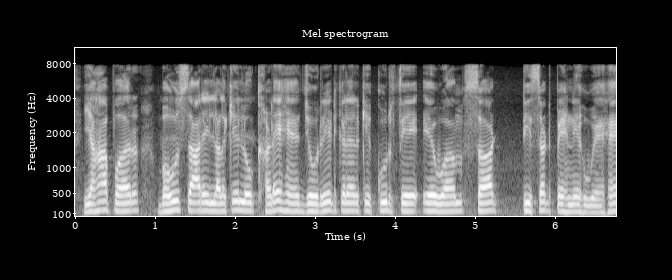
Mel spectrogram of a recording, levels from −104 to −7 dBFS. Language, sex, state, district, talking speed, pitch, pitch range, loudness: Hindi, male, Jharkhand, Ranchi, 175 wpm, 155 Hz, 150-160 Hz, -14 LUFS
